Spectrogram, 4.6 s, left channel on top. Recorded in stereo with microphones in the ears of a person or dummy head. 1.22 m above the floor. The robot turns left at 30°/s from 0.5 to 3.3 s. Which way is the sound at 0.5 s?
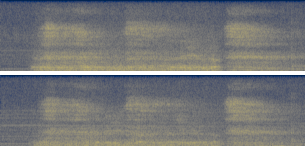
70° left.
